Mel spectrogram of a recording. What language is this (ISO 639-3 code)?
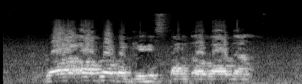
fas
